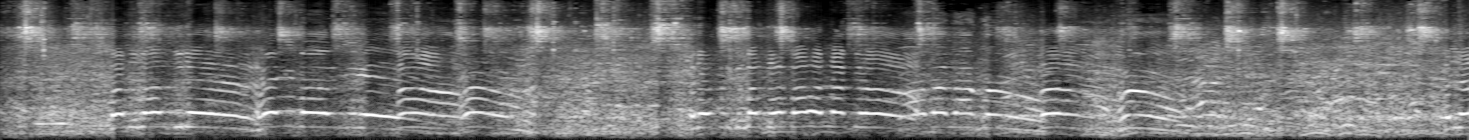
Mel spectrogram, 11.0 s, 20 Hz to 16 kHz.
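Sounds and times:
person singing folk chant: 0:05.1 - 0:11.0.

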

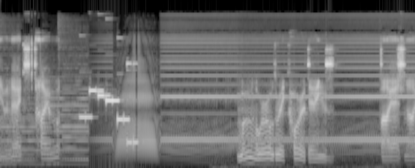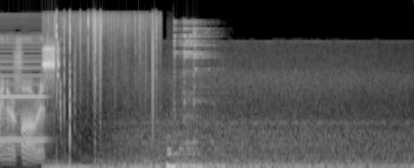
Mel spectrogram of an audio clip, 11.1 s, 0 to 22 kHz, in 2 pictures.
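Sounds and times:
low rumble: 0:06.1 - 0:11.0.

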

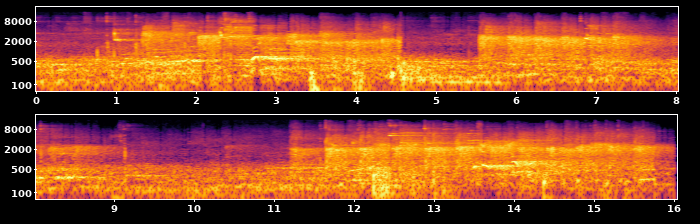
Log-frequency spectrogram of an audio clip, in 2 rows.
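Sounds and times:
crowd shouting and cheering: 0:01.0 - 0:09.2, 0:11.3 - 0:16.0.

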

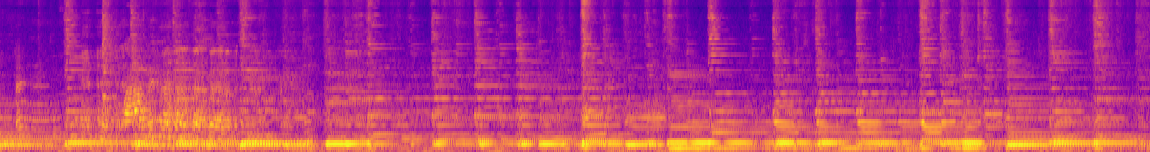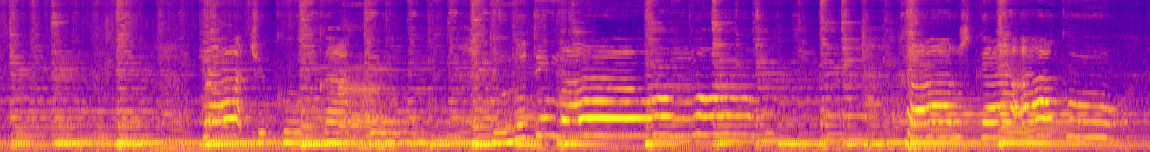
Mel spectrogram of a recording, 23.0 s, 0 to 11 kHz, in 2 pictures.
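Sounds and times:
acoustic guitar strumming chords: 0:00.0 - 0:23.0.

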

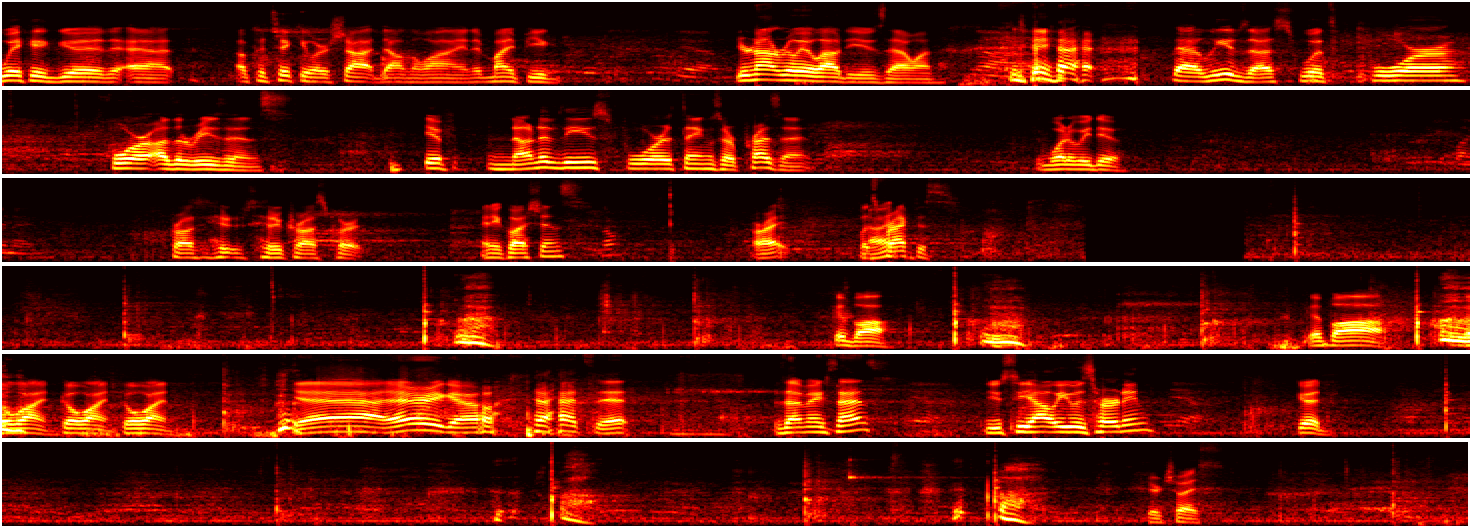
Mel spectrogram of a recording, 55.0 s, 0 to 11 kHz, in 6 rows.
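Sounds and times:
shoe squeaking on hard court: 0:00.8 - 0:02.8, 0:26.2 - 0:32.3, 0:33.2 - 0:39.0, 0:40.0 - 0:41.8, 0:50.5 - 0:52.2
racquet hitting tennis ball: 0:26.2 - 0:26.7, 0:27.6 - 0:29.4, 0:30.0 - 0:32.2, 0:33.3 - 0:40.4, 0:47.5 - 0:47.9, 0:50.8 - 0:51.4, 0:54.5 - 0:55.0
person exclaiming: 0:36.5 - 0:37.0.

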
